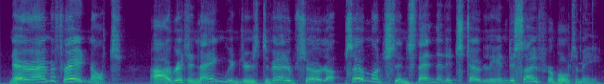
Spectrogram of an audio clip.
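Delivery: put-on lilting greeting from an old-world scribe; put-on scribe voice, swooping in pitch; scribe's character voice. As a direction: voice a game scribe saying hello. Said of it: "what voice should I give him".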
